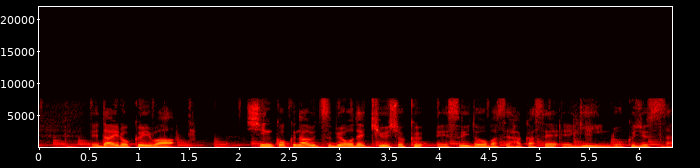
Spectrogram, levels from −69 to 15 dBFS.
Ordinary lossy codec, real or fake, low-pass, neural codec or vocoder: none; real; none; none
